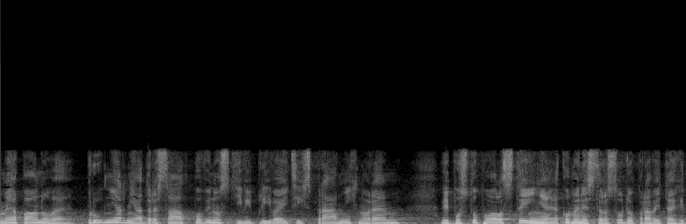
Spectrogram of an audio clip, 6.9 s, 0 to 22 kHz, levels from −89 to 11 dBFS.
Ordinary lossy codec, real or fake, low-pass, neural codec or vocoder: AAC, 64 kbps; real; 7.2 kHz; none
